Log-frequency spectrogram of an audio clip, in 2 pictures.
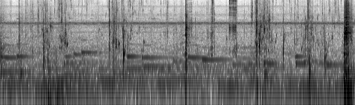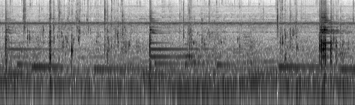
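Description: Background music of held melodic notes, over water splashing and dripping in a metal basin as hands wash pieces of fish, with a few sharper splashes.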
